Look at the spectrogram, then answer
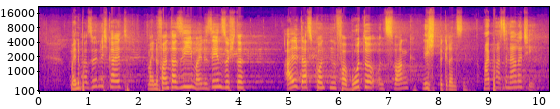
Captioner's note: speaking in German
